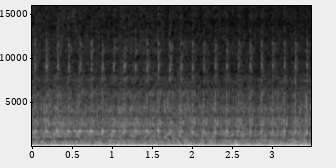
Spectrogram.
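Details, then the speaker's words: 1990 Mercedes-Benz 190E Evo 1 with Evo 2 kit (Cosworth engine); a light, regular tap about four times a second over the low idle rumble. The tapping has decreased a lot, and the engine is judged undamaged. "The noise even decreased, decreased a lot."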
